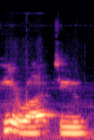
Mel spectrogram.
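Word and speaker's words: Heorot: use the lens of hero to you know stab him and take them out you go what are you talking about I don't know what that is pronounce the name's pronounced herot yeah I've been saying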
